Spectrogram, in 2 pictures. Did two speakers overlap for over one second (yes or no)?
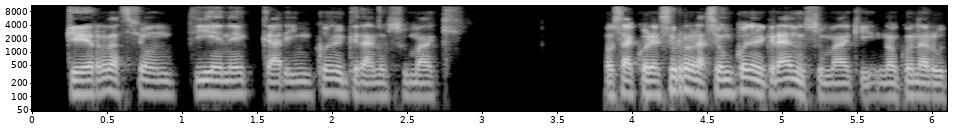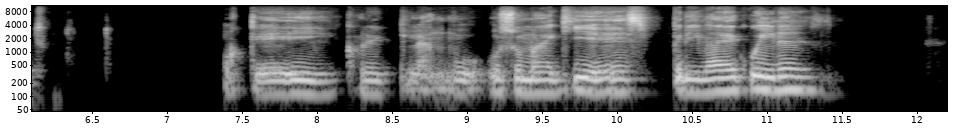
no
